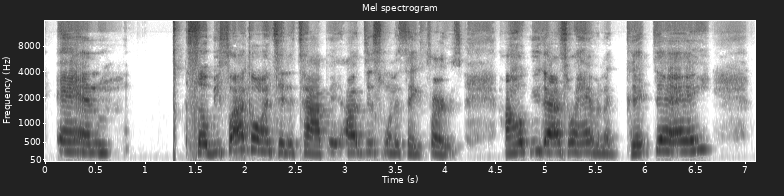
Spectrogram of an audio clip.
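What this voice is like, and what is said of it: Cranky, rough-sounding voice. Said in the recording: “my voice is so cranky”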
